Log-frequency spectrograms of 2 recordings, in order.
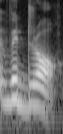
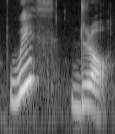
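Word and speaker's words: withdraw: तो हम जनरली कहते हैं विड्रॉ, विड्रॉ कहते हैं, पर इसमें हम थ का साउंड लेना भूल जाते हैं। तो इसका करेक्ट प्रोनाउंसिएशन है विथड्रॉ, विथड्रॉ।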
